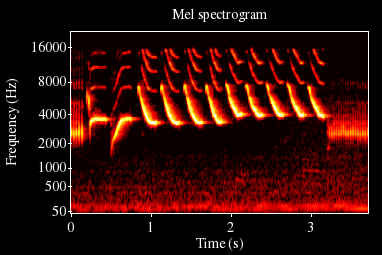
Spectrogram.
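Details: Belgian canary singing for training, giving a clean series of loud downward-swept whistled notes, about four per second, closing with a soft buzzy trill.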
